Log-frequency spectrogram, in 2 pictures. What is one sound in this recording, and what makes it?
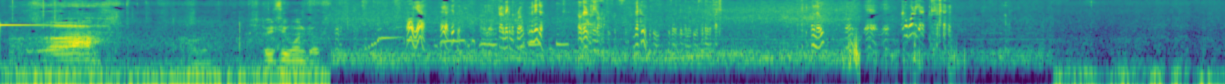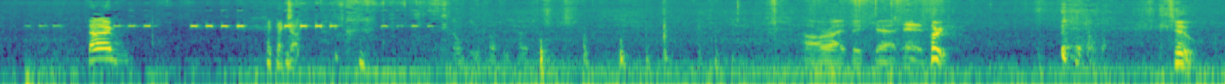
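Several men talk and laugh close by.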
